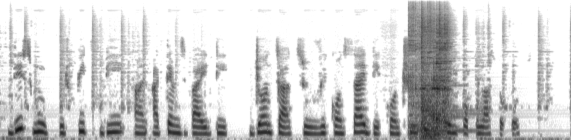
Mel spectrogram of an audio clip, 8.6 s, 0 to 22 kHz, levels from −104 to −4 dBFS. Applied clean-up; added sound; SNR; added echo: classical method spectral subtraction.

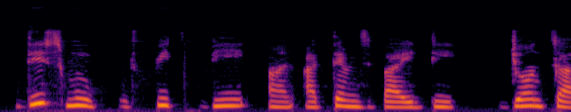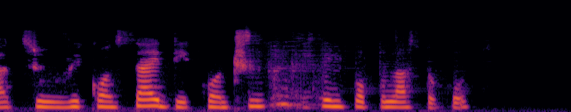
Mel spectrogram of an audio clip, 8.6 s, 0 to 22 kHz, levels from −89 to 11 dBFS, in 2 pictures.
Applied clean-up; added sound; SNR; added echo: neural mask model DeepFilterNet 3.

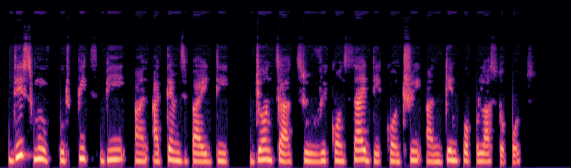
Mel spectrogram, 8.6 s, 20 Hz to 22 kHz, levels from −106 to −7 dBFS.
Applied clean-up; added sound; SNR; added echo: none; none; none; none.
